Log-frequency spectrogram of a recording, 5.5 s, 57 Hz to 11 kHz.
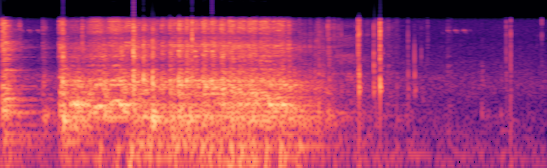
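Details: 3-cylinder Yanmar diesel cold start after repeated glow plug heating: about three seconds of rhythmic cranking, no firing or catch, then stops; owner suspected a worn starter, but unbled fuel lines left air in them; usually starts right up.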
